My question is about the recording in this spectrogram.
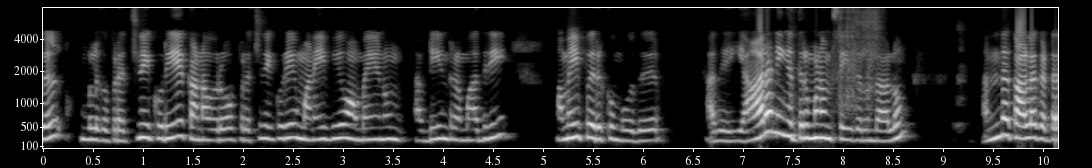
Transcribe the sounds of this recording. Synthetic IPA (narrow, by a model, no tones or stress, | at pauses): ɣɐɭʊŋɡɐɭɯkːɯpɪɾɐt͡ʃːɐnɐɪkːɯɾɪjɐkɐɳɐʋɐɾõːpɪɾɐt͡ʃːɐnɐɪkːɯɾɪjɐmɐnɐɪʋɪjõɐmɐjɐnɯmɐpːɐɽɪnɾɐmaːðɪɾi | ɐmɐɪpːɯɪɾɯkːɯmpoːðɯ | ɐðɯjaːɾɐniːŋɡɐt̪ɪɾɯmɐɳɐmsɛjðɯɾɯnd̪aːlɯm | ɐnd̪ɐkaːlɐkːɐʈːɐ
